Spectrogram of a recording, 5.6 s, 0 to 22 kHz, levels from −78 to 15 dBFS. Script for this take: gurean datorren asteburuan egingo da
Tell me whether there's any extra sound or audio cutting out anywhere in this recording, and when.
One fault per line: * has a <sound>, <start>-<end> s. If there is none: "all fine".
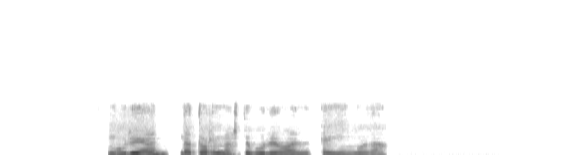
all fine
